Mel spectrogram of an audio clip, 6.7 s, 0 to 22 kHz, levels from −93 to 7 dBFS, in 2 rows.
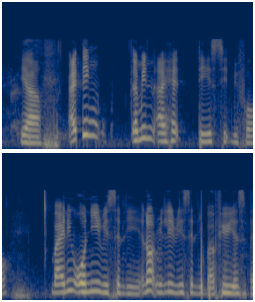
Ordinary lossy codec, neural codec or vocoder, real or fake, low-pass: none; none; real; none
